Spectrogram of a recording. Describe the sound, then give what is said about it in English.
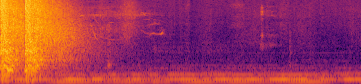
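A single sharp gunshot sound effect cracks at the very start and rings out in a fading tail, leaving low, steady droning music tones underneath for the remaining seconds. “I got two into the music of the gunshot sound. Check this one out.”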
